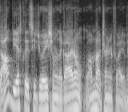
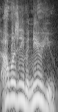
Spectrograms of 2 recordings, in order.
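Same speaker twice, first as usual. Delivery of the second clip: higher, louder whiny driver voice; mocking the driver; 8 semitones higher, 3 dB louder than usual. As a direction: mimic the guy's defensive whine. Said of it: "So he's like".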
